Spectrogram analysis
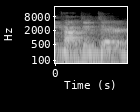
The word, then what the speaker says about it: cateter: Então é rubrica, Rubrica não rúbrica, e cateter.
